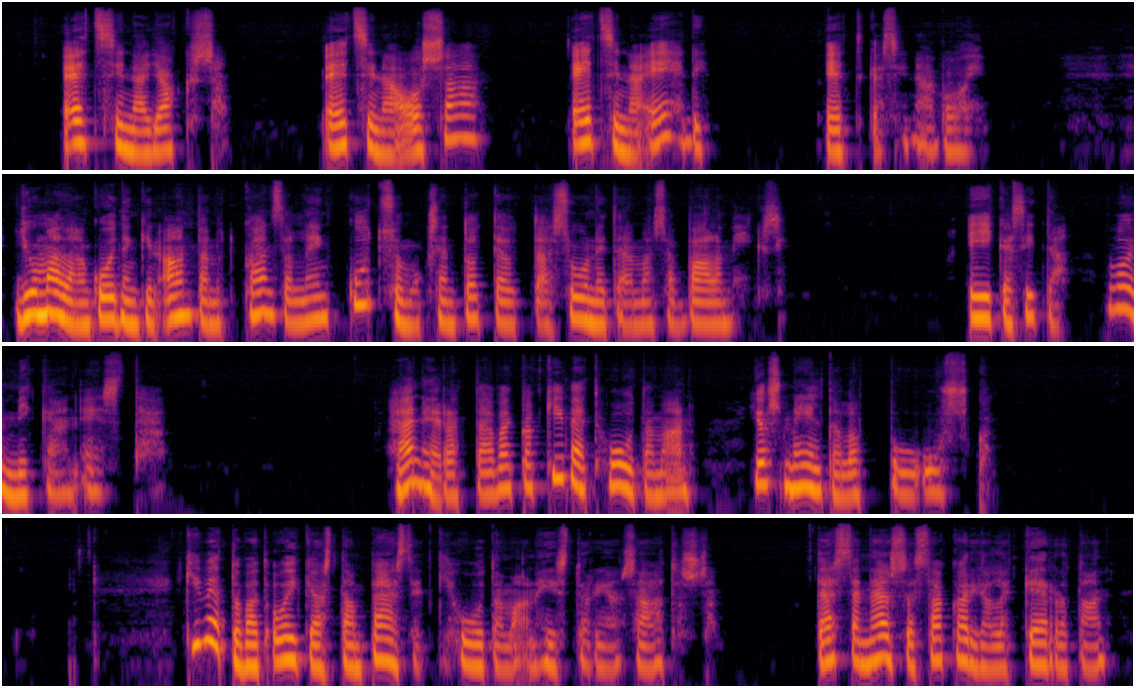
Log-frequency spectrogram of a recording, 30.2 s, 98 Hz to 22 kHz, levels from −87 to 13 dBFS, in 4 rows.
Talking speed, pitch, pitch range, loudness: 90 wpm, 205 Hz, 185-235 Hz, -20 LUFS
